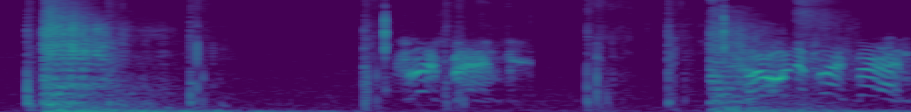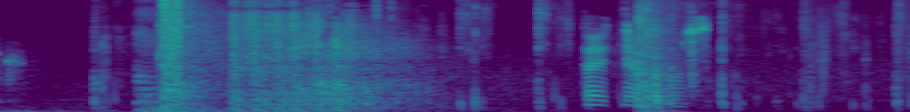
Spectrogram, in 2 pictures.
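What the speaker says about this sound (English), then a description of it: "Flashbang." Flashbang and rapid gunfire in a video game, with dense bursts of shots and thuds throughout, loud and close, mixed with a person talking over the action.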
